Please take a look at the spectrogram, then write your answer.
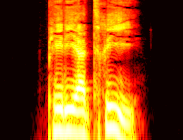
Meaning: pediatrics (the branch of medicine that deals with the treatment of children)
- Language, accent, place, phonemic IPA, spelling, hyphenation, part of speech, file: German, Germany, Berlin, /pɛdi̯aˈtʁiː/, Pädiatrie, Pä‧di‧a‧trie, noun, De-Pädiatrie.ogg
